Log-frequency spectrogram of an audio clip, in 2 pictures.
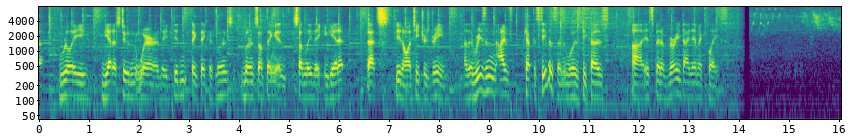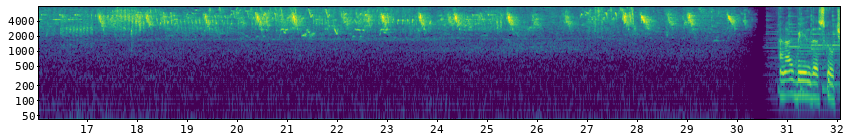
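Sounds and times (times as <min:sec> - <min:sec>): birds chirping: 0:00.0 - 0:30.4
outdoor background noise: 0:14.2 - 0:30.4.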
